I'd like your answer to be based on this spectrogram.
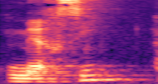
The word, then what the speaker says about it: Merci: or Merci, as uh, pronounced in French, obviously.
